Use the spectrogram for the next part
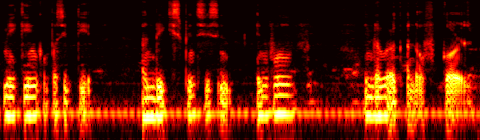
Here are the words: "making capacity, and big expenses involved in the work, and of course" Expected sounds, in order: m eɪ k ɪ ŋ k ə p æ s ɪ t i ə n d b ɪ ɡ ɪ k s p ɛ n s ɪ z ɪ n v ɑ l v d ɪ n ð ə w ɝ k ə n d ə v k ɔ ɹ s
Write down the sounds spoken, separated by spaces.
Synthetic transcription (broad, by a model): m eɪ k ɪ ŋ k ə p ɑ s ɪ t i ə n d b ɪ ɡ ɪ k s p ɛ n s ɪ s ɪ n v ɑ l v ɪ n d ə w ɝ k ə n d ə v k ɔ ɹ s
